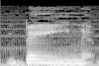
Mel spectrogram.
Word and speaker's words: Bain: Randy, the surname of Tennessee congressional candidate Afton Bain is pronounced like Bane, B-A-N-E, rhymes with rain and paid. Pain in the butt, Bane. Got it.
